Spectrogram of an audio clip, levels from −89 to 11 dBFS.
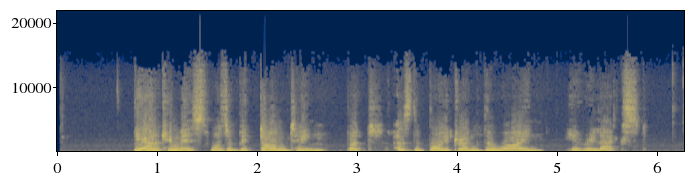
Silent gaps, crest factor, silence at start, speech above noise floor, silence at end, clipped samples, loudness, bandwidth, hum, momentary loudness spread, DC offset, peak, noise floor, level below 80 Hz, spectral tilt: none; 12 dB; 0.05 s; 31 dB; 0.4 s; under 0.1%; -12 LUFS; 15.5 kHz; none; 8 LU; under 0.1%; 0 dBFS; -43 dBFS; -36 dBFS; -4.5 dB/octave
